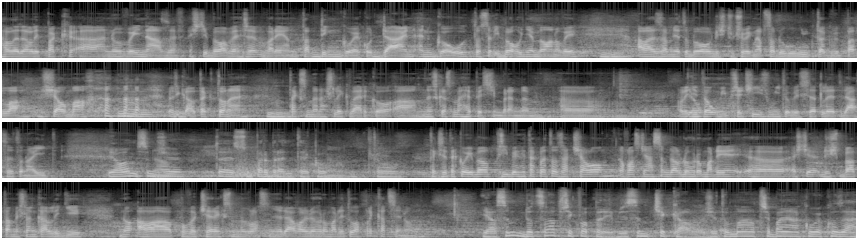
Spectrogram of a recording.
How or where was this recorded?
busy venue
